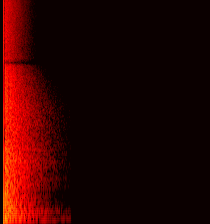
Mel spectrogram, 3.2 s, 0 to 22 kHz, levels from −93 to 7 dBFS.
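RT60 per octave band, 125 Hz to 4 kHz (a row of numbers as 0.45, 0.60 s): 1.2, 0.95, 1.0, 1.1, 1.2, 1.1 s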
